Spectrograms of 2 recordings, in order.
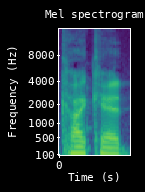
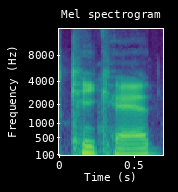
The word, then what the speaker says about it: KiCad: recently which is the high card tutorial I suppose really its key cared but I didn't know that's what the correct pronunciation was when I first started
